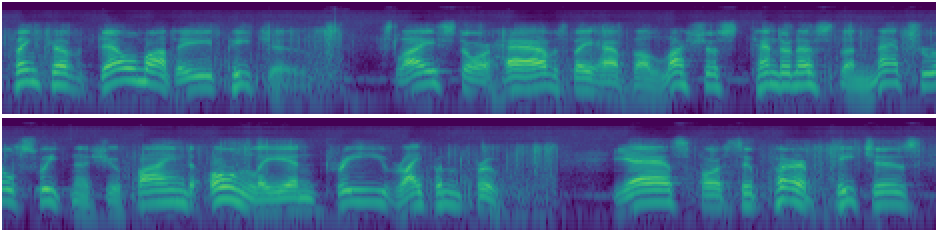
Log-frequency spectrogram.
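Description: A man's voice: on the high side, a little hiss or hum. A man with an American accent making polished, emphatic scripted announcements in 1950s radio style. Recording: muffled old radio, music behind.

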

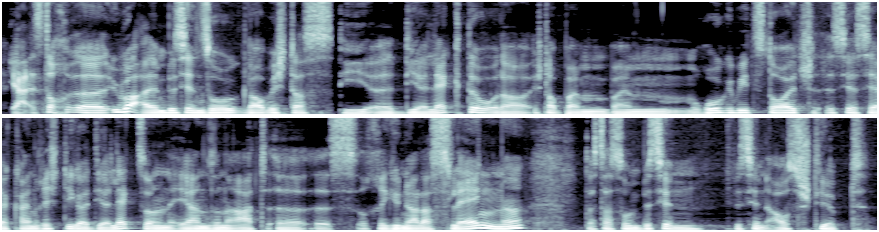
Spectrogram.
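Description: A man's voice: medium pitch, normal speed, a little mellow. Hesitant man from the Ruhr area. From Ruhr area, Germany. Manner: thoughtful, hesitant, many fillers and restarts. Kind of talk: casual chat.

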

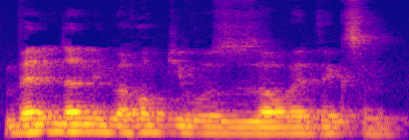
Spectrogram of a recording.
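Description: Young man, podcast co-host, mumbling, joking, dark tone, roomy echo. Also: mid-range voice, fairly even intonation, quick pace. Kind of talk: casual chat.

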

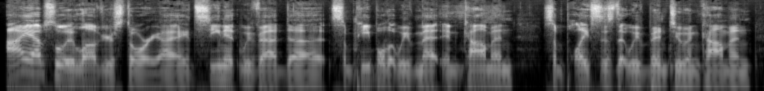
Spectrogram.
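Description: A man's voice: medium pitch, moderate pace, few pauses, fairly bright tone, clean tone, no echo, clean studio sound. A man hosting a sports podcast, chatting in an easygoing, conversational way. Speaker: sports radio host.

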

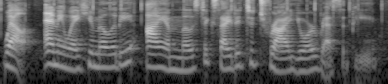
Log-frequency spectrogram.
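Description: A woman's voice: medium pitch, normal speed, a bit bright, close to an everyday voice. A woman playing a prim, melodramatic Puritan gossip, falsely sweet and self-satisfied, in a comic audio drama. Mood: sweetly catty. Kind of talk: comedic audio drama acting in archaic English.

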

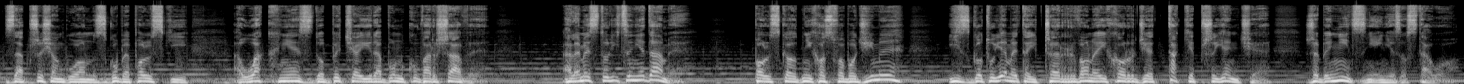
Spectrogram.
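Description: A man's voice: medium pitch, big pitch swings, normal speed, over music. A man giving a dramatic reading of a historical military proclamation. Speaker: reader of historical texts.

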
